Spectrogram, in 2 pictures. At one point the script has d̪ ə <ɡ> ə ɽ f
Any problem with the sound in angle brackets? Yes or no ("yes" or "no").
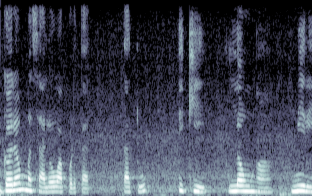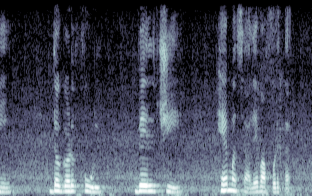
no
